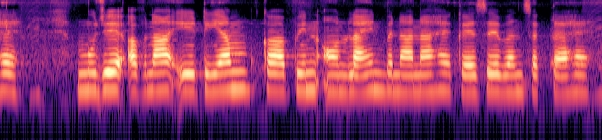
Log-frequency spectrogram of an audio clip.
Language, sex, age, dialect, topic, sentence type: Hindi, female, 31-35, Garhwali, banking, question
